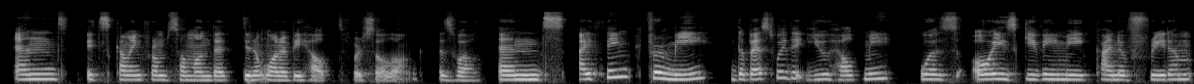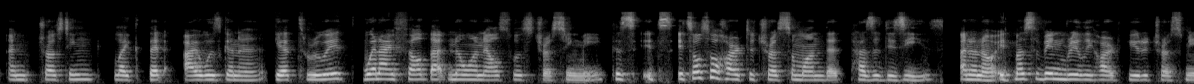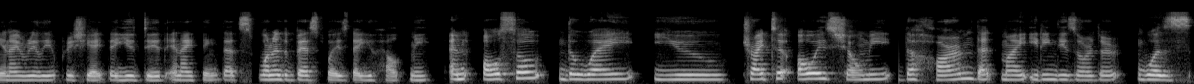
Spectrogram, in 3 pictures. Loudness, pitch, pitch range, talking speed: -22 LUFS, 225 Hz, 210-240 Hz, 200 wpm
